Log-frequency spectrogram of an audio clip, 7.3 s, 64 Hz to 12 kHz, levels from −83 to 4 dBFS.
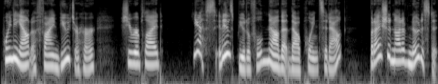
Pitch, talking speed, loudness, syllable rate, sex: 235 Hz, 215 wpm, -16 LUFS, 5.5 syllables/s, female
